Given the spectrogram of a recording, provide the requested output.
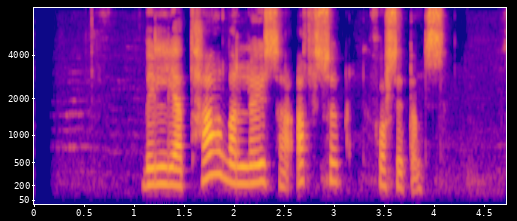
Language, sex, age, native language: Icelandic, female, 30-39, Icelandic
